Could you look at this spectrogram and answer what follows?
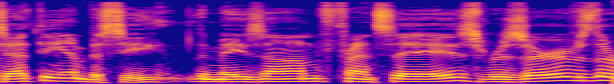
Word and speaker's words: Française: The contract to rent the French embassy in Washington, D.C., which is referred to as La Maison Françoise or Française. How do you say? Française. Française. There we go.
